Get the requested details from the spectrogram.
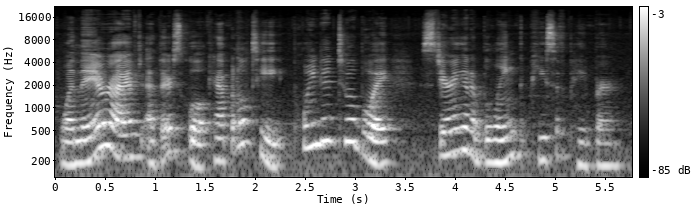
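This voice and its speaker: Expressive and deliberate, a woman with a mid-range voice reads a children's story aloud as a storybook reader. Faint noise and the echo of the room come through a distant microphone.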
